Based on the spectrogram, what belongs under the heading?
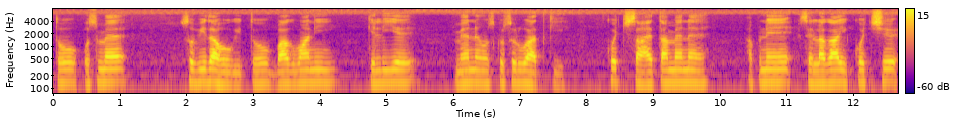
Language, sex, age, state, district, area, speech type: Hindi, male, 45-60, Madhya Pradesh, Hoshangabad, urban, spontaneous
